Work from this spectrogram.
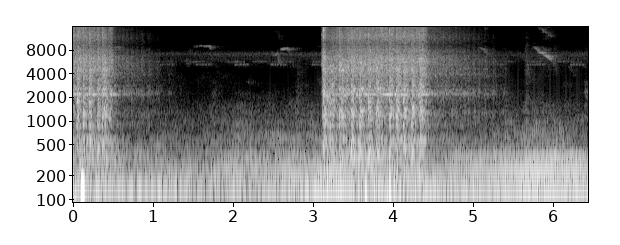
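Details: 2001 Ford Ranger XLT 4.0 V6 on a cold morning start: a low, steady starter drone with uneven cranking chatter and two louder bursts, never settling into running. It normally needs about a minute of cranking; it runs fine once started.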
